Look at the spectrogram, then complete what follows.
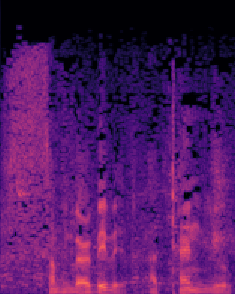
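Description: A middle-aged man from Argentina, a guest artist in a radio interview, speaking thoughtfully with frequent pauses and fillers. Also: low-pitched, steady tone, background noise. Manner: thoughtful, hesitant with many fillers.

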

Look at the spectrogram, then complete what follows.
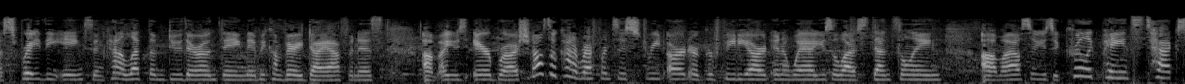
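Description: Woman, 30s, very bright voice, slightly high, thoughtful with many ums. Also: a little hiss or hum. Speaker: artist and college professor. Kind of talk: radio interview guest.

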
